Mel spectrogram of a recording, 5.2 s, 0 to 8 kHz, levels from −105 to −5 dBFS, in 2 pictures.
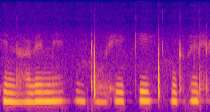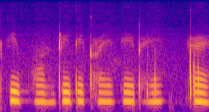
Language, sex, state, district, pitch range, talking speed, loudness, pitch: Hindi, female, Chhattisgarh, Korba, 195-205 Hz, 70 wpm, -26 LUFS, 200 Hz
